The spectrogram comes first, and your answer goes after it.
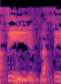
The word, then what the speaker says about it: fille: And la fille, the word for daughter, that's y, y, y, y, y sound like yellow.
